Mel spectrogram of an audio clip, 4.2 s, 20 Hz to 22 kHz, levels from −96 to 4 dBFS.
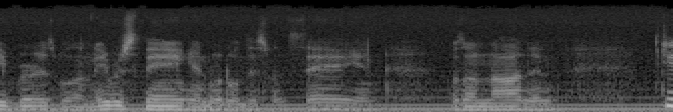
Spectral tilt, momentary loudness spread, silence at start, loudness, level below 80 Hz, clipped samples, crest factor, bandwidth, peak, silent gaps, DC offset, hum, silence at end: -6 dB/octave; 12 LU; 0 s; -37 LUFS; -50 dBFS; under 0.1%; 18 dB; 18.5 kHz; -18 dBFS; none; under 0.1%; none; 0 s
